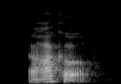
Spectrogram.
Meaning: 1. join (in wallpaper, wood etc.) 2. touch-up (of paint) 3. link shot, match cut 4. joint
- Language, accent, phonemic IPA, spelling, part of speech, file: French, France, /ʁa.kɔʁ/, raccord, noun, LL-Q150 (fra)-raccord.wav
